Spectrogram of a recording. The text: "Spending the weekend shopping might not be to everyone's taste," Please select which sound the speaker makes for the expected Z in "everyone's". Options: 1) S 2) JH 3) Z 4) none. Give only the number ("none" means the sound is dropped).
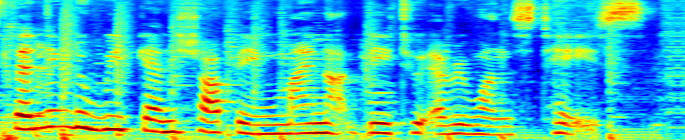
1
